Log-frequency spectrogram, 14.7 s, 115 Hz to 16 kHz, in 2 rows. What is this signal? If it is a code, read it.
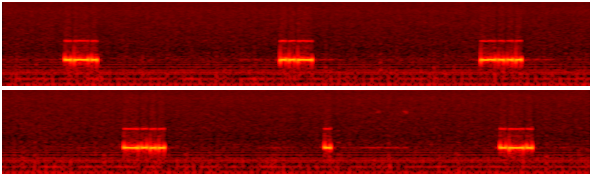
Morse code, heard as a keyed tone, about 22 wpm, 540 Hz. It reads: R U B B E R
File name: FreeFiles / CW-practice / KB6MT-tape2-side1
